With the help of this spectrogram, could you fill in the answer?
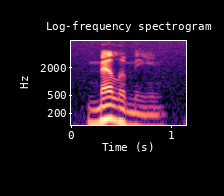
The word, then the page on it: melamine: British English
